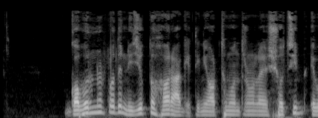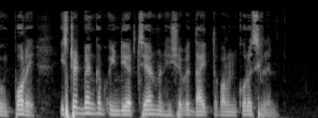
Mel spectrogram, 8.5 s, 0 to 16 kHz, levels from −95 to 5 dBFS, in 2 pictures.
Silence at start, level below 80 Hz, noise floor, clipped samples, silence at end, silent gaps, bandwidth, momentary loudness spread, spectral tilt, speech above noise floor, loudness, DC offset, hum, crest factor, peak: 0.85 s; -42 dBFS; -78 dBFS; under 0.1%; 0.55 s; none; 11.5 kHz; 9 LU; -6 dB/octave; 52 dB; -27 LUFS; under 0.1%; none; 22 dB; -4 dBFS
